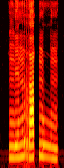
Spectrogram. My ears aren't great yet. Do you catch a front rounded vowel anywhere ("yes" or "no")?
no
